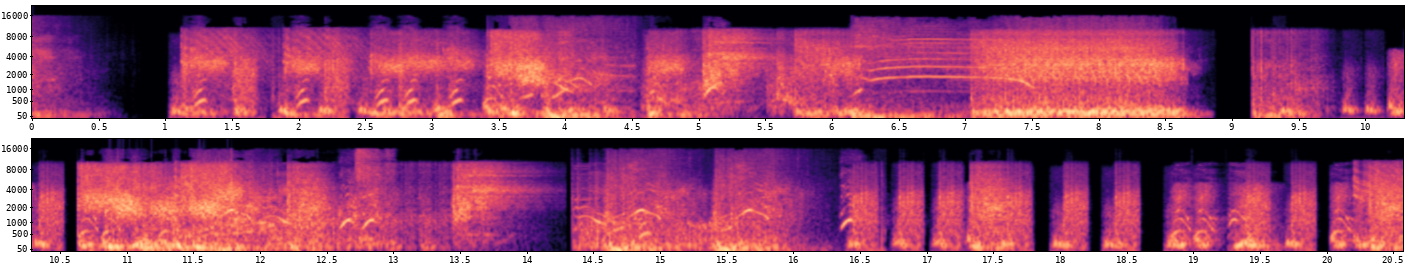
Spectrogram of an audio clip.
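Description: Punches and kicks land with sharp thuds in a fighting game.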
